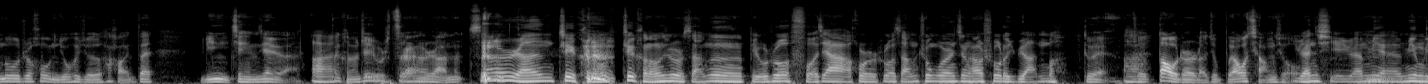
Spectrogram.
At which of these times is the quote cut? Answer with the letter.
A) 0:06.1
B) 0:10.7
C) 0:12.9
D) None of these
A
